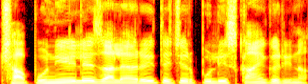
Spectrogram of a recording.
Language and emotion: Goan Konkani, neutral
